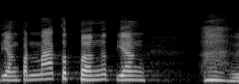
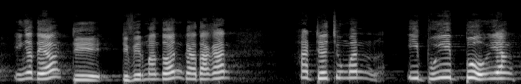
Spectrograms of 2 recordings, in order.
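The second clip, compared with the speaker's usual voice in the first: ordinary talk, nothing marked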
